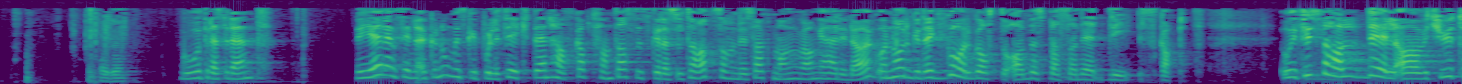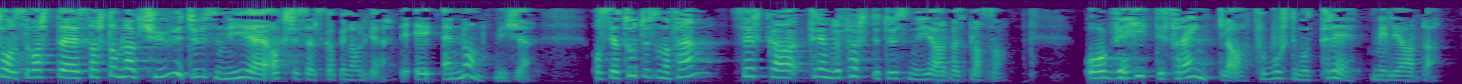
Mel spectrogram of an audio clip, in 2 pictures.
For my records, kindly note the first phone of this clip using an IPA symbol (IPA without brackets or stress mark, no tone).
ɡ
